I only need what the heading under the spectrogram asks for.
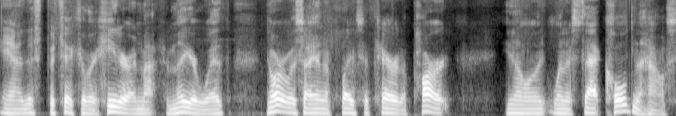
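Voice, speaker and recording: Against a quiet background, a man with a dark, mellow tone and ordinary pitch variation is heard in a dry, close sound with no echo. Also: medium pitch for a man, moderate pace. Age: 60s. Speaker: vlogger. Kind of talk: casual monologue. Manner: halting, many fillers.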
